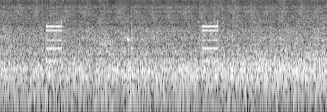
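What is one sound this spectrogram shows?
A phone beeps as keys are pressed.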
